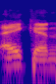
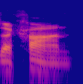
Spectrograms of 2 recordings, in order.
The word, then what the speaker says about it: Achan: if you uh again if you're from uh west texas that's going to be pronounced aiken and that's what i'll probably fall into but the hebrew pronunciation of it is a con and so i'll try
